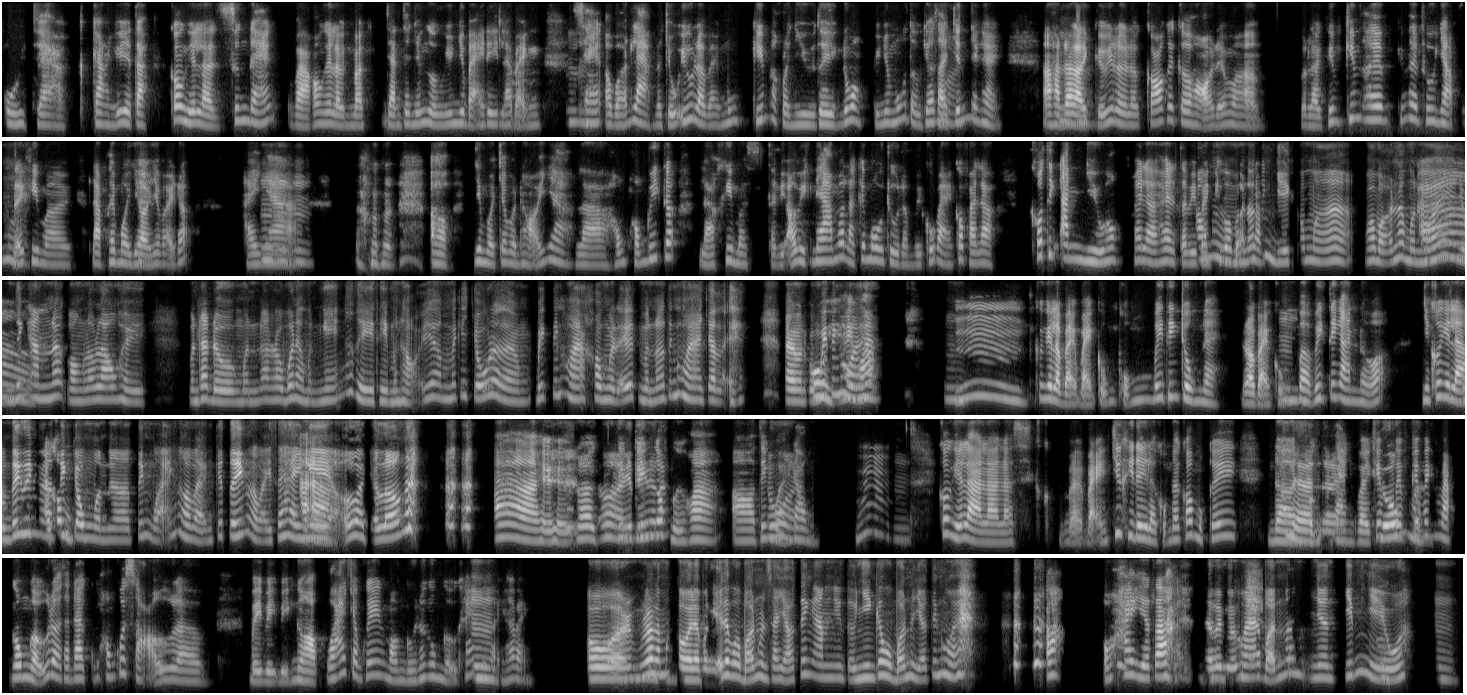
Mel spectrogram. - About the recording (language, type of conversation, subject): Vietnamese, podcast, Bạn làm thế nào để bước ra khỏi vùng an toàn?
- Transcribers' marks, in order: other background noise; tapping; chuckle; laughing while speaking: "lẹ"; laughing while speaking: "Hoa"; laughing while speaking: "á"; chuckle; "về" said as "vánh"; laughing while speaking: "Hoa"; chuckle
